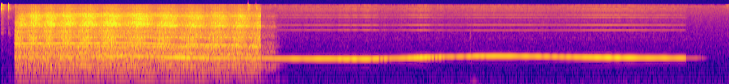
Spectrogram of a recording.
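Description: Playback of a recorded turbocharger sound: for about four seconds the full recording, a broad rushing noise with a whine over it. Then the low whine component alone, isolated from the rest, as a single clean whistling tone that dips and rises slightly in pitch. That whine is what makes the turbo's sound unacceptable.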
